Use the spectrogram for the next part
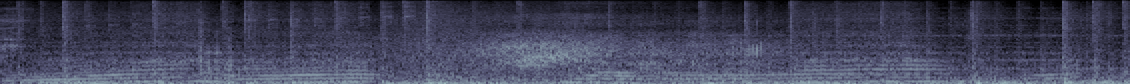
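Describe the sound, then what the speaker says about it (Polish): A low-suspension race car labours up a hilly track, its engine loud and close with rising and falling revs and shifting tones, plus some tyre scrub, alone without talk. "przez to wzniesienie jest niezwykle trudno jechać wyścigówką, która ma niskie zawieszenie"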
